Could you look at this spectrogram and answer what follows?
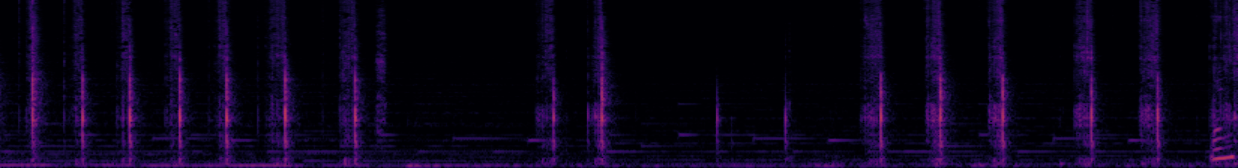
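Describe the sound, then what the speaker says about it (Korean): A knife chops vegetables such as cabbage, onion and carrot on a cutting board, sharp close thuds in quick irregular bursts separated by short pauses, with a faint hum in the background. "그래서 준비한 채소는 다채 썰어서 넣기로 하죠"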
